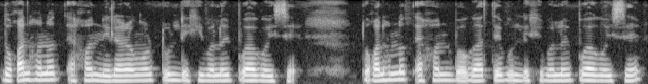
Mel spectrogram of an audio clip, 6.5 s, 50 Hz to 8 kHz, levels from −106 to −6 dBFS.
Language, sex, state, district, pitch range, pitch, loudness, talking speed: Assamese, female, Assam, Kamrup Metropolitan, 185-205 Hz, 195 Hz, -16 LUFS, 140 wpm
